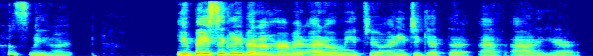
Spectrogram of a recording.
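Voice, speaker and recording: Here the astrology stream host keeps a moderate pace and fairly even intonation in her mid-range, dry, fry-heavy voice. The conversation with viewers stays casual, playful and scattered, dotted with affectionate asides.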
